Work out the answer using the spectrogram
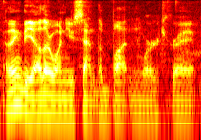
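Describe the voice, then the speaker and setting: A game modder livestreams as he works, thinking out loud in slangy, informal fragments and swearing casually. His voice rumbles low and has a darkish tone, he talks fast, and faint music plays in the background.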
